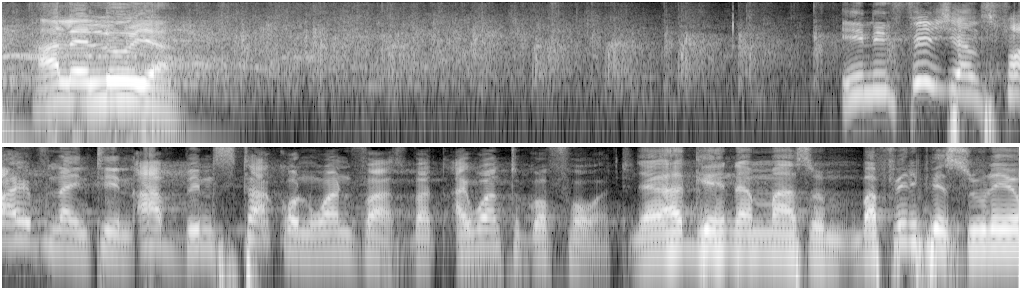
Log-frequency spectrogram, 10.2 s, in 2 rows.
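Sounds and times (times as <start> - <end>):
congregation clapping during a church service: 0.0 - 5.0
speech: 0.2 - 1.0, 4.2 - 10.1.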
